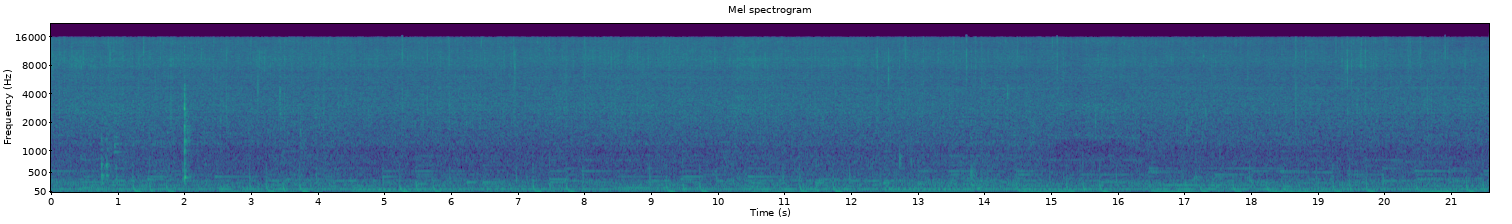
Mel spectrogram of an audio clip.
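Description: Meat sizzles and crackles steadily on a hot grill.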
